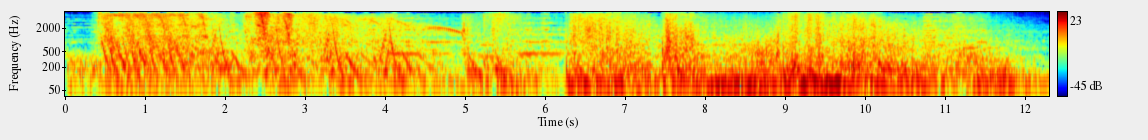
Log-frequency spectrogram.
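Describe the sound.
Quantum torpedoes fired from a starship at a planet's surface, with loud whooshing launches and booming explosions layered into a dense, continuous roar; a falling whistle sounds near the middle, then a deeper rumbling swell fills the second half.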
